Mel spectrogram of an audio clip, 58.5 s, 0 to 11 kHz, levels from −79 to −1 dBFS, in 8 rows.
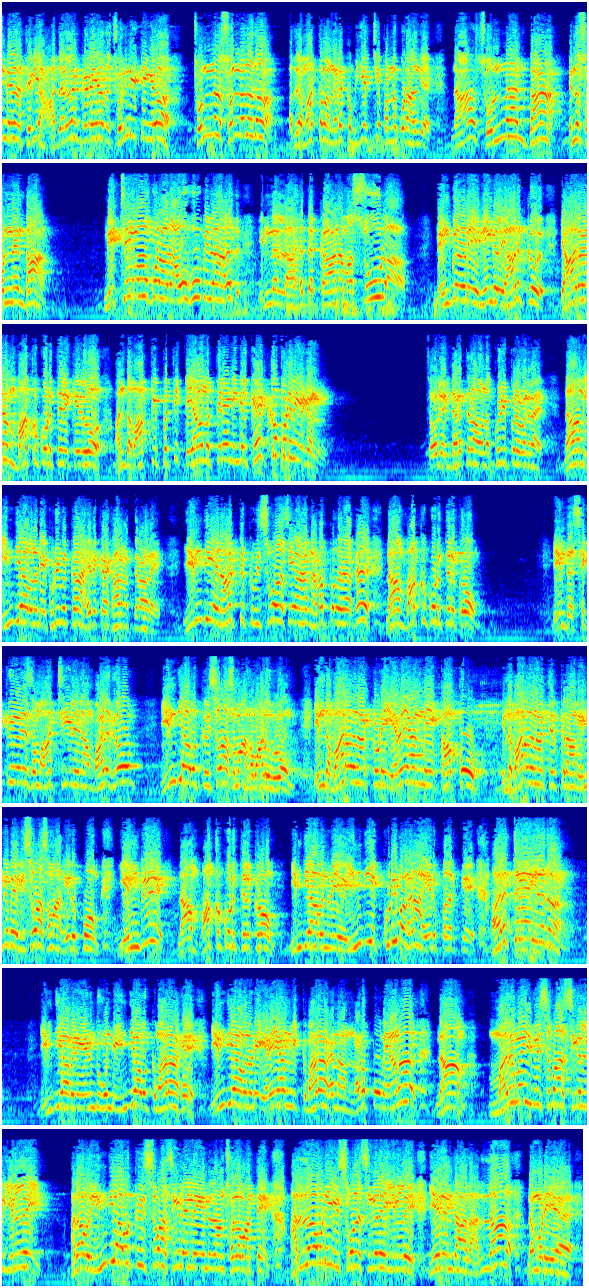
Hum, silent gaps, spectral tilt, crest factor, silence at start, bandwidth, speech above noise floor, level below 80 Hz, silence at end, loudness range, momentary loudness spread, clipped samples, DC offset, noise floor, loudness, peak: none; none; -1.5 dB/octave; 12 dB; 0 s; 9.4 kHz; 41 dB; -48 dBFS; 0 s; 3 LU; 6 LU; under 0.1%; under 0.1%; -57 dBFS; -14 LUFS; -4 dBFS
